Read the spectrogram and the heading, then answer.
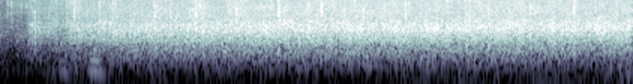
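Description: An audience in Hamburg bursts into applause for the start of a talk on hacking into Apple's new USB-C controller, the clapping swelling within the first half second into a dense, steady roar of many hands that stays loud and even throughout.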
